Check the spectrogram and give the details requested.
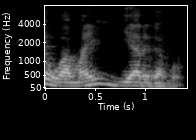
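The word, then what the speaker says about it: وَمَنْ يَرْغَبُ: এখান উচ্চারণের ক্ষেত্রেও যেহেতু ইয়া এর উপর তাসদীদ আছে, এই কারণে মান যেটা ছিল সেটা মান উচ্চারণ না হয়ে হবে মাইয়ার গাবো। কেননা নুন উচ্চারিত না হয়ে মিমটা গিয়ে সরাসরি এখানে ইয়াকে ধরে ফেলবে।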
